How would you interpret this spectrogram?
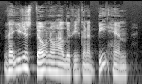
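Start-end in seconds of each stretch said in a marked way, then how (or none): none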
